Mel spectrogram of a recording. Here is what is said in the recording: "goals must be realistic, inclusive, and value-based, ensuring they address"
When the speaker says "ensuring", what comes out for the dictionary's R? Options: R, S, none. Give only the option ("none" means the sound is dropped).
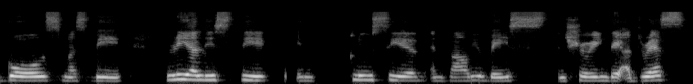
none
